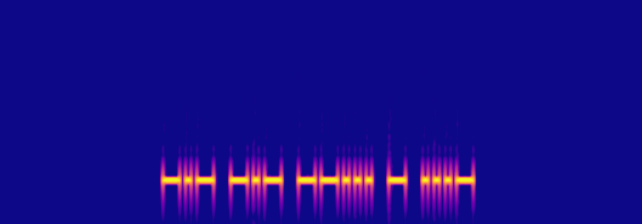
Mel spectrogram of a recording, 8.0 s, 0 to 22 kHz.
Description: Morse code, heard as a keyed tone, about 17 wpm, 700 Hz. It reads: KK7TV
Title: USA Call Signs - 5 Characters - Repeated 3x - 17wpm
